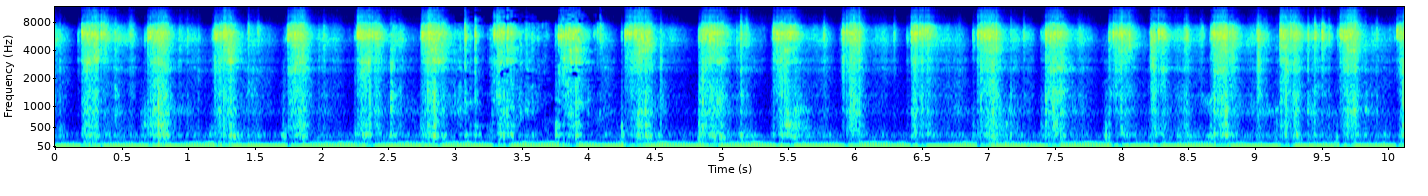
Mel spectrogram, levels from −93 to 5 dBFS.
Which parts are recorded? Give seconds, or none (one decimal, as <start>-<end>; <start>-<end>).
3.0-4.1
